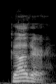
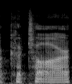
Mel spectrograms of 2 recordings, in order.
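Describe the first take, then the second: First: "Qatar" said like "gutter"; first variant pronunciation. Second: "Qatar" said as kuh-TAR; alternative pronunciation. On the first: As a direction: say "Qatar" as GUT-er, stress first. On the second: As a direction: say "Qatar" with stress on the second syllable. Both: Shown as a demonstration. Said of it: "however one might say it".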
